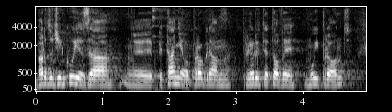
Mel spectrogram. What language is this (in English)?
Polish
